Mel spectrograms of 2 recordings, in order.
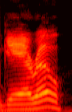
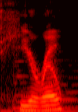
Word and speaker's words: Garrow: You're late, Captain Garrow. Sorry, it's pronounced hero.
